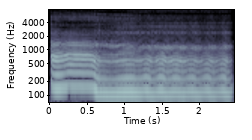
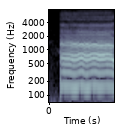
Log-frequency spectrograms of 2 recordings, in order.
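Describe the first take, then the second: First: The vowel sounds deep and resonant. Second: The vowel sounds bright and forward. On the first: "just a little drop of the larynx brings that sound into that deeper, more resonant place" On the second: "like a present place"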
